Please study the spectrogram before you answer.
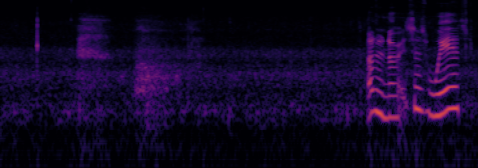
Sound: deep breath

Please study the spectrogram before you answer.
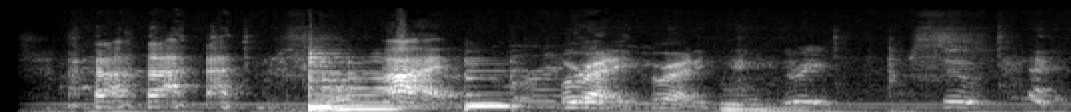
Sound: laughing

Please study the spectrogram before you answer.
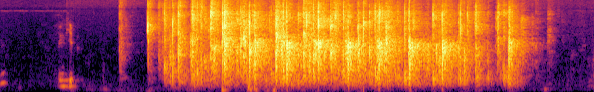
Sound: applause

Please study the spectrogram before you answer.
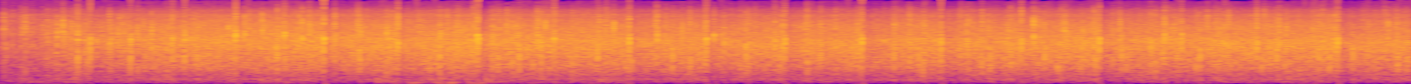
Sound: applause

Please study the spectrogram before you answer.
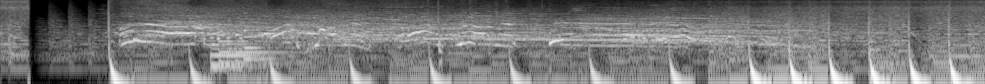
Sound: kids cheering in excitement

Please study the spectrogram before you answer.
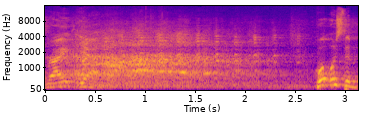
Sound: audience laughing

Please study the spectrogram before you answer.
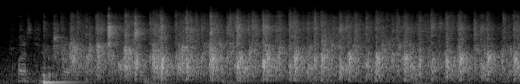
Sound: applause

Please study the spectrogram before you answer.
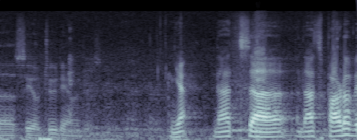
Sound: laughter

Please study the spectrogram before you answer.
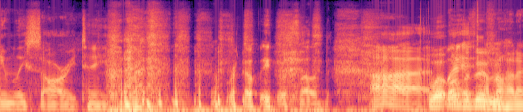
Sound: laughs

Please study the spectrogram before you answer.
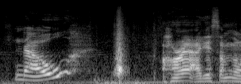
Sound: air whooshing

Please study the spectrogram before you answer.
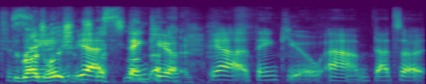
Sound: laughing

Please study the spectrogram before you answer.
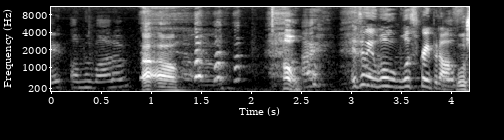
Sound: laughs

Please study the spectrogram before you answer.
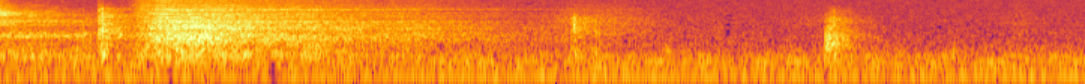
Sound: Jess sighs

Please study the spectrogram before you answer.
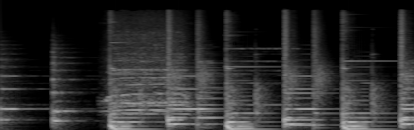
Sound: train whistle blowing

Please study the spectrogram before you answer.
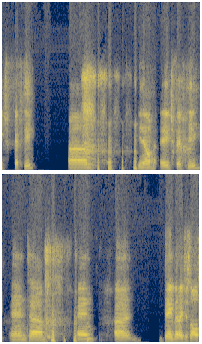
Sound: laughter

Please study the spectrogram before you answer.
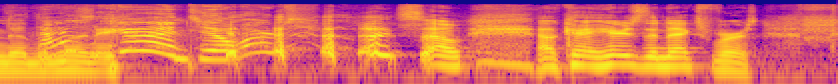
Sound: laughs

